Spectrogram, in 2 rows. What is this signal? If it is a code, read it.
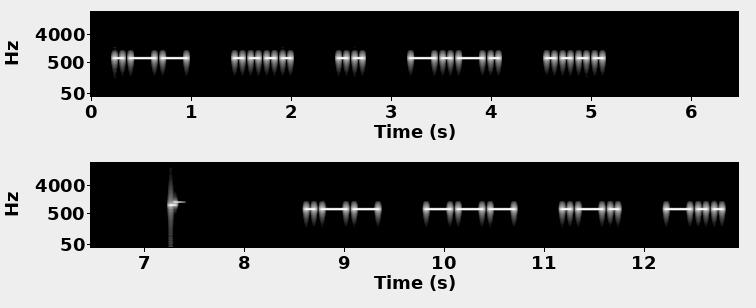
Morse code, heard as a keyed tone, about 15 wpm, spaced as for 11 wpm, 700 Hz. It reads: WHICH WORD
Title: 2x Character Spacing - Top 100 Words - 15wpm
